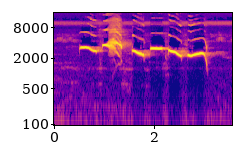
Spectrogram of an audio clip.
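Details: Oriental magpie-robin song: a run of five or six loud, clear, sustained whistles, mostly steady and gently falling in pitch, the last ending in a quick downward slur, over faint low background noise.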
